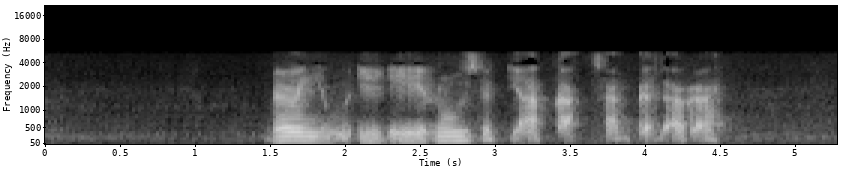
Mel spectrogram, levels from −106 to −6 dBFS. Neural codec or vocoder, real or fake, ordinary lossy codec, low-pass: autoencoder, 22.05 kHz, a latent of 192 numbers a frame, VITS, trained on one speaker; fake; MP3, 32 kbps; 5.4 kHz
